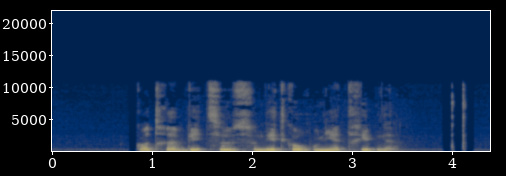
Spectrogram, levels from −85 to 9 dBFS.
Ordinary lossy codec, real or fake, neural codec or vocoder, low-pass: AAC, 64 kbps; fake; vocoder, 48 kHz, 128 mel bands, Vocos; 10.8 kHz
